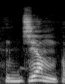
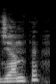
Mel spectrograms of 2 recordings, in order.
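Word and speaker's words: jump: देखो इसको पढ़ते हैं जंप तो यहां आपको यू का उच्चारण नहीं करना है तो जैसे आपका यहां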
